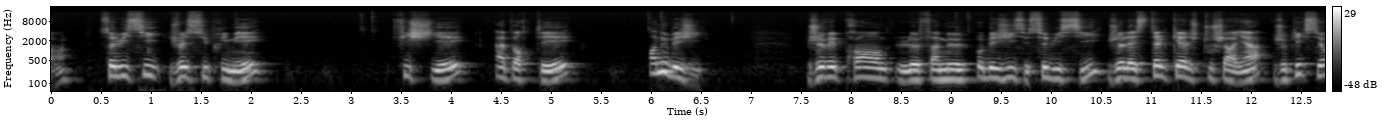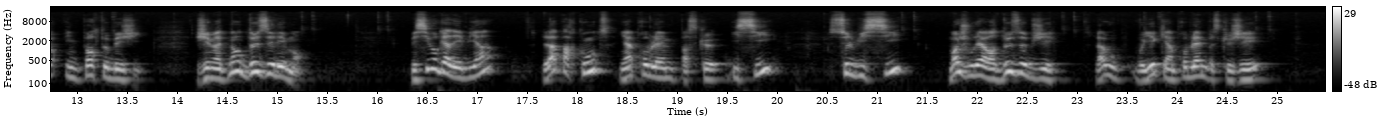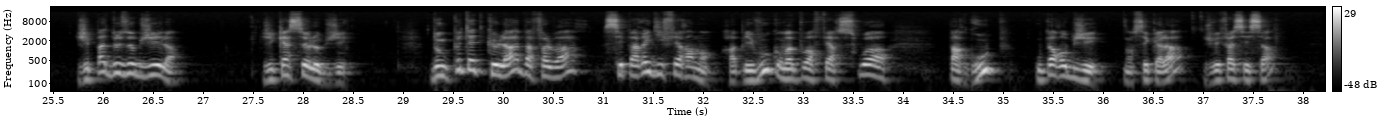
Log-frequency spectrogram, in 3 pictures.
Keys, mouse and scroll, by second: 0.9 Delete, 3.1-6.4 drag, 14.0-15.3 middle drag, 15.3 click, 16.0 click, 16.9-19.7 middle drag, 19.7 Tab, 20.2 Tab, 20.5-21.3 middle drag, 21.3 click, 21.8-22.9 middle drag, 22.9 click, 23.7 click, 24.2 scroll down 1, 24.8 click, 25.2-27.9 middle drag, 27.9 scroll up 5, 28.5 scroll down 1, 36.9 click, 37.7 Delete.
